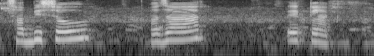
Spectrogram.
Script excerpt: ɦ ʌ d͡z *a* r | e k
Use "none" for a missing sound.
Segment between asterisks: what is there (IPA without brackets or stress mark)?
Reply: a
